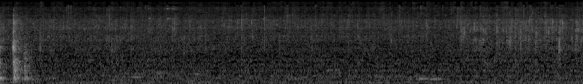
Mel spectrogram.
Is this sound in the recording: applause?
no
